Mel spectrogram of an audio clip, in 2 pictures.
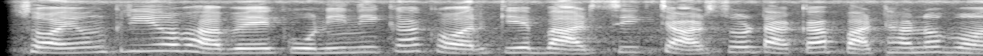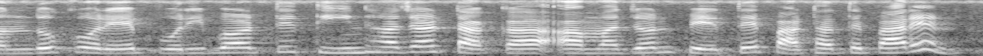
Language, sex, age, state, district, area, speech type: Bengali, female, 60+, West Bengal, Purulia, urban, read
